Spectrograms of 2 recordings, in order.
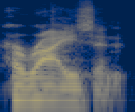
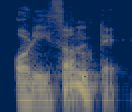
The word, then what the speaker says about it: horizon: Deepwater Horizon. Horizonte. Se pronuncia la H, horizon. No ho, ha, horizon.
